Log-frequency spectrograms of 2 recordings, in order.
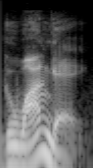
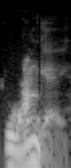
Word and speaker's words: Guwange: Ashura with $1.99 saying Guwange. Seriously. That is it's how pronounced Guwange. I mean Not Guwang. that It's Guwange. that feels right.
